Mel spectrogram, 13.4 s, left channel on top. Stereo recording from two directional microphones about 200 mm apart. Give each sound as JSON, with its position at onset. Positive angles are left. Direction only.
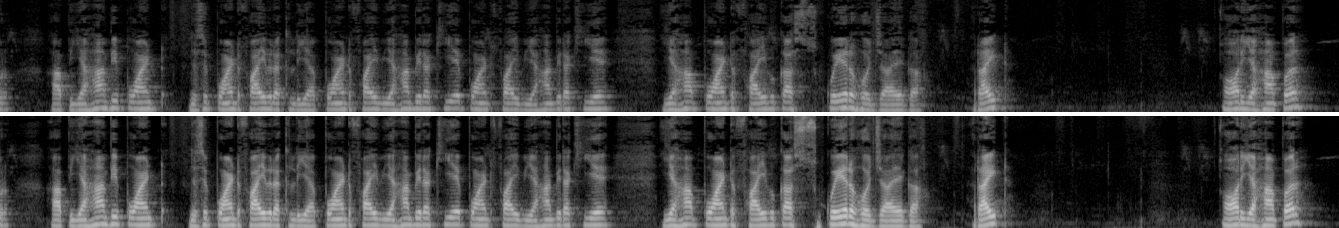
{"t": 0.0, "sound": "speech", "side_deg": -45}
{"t": 12.1, "sound": "speech", "side_deg": -45}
